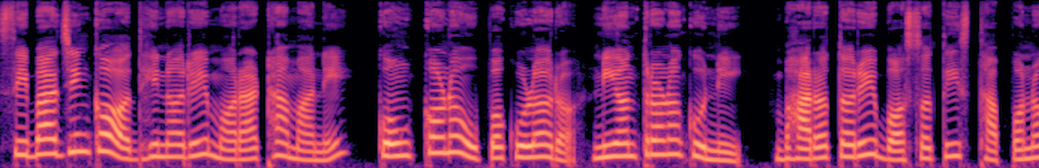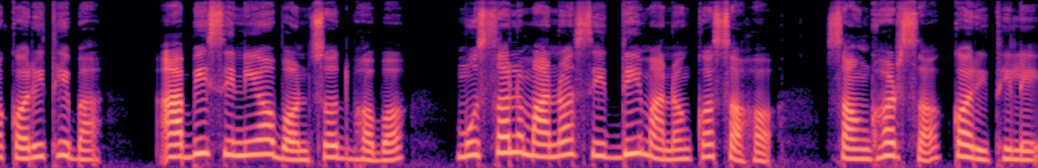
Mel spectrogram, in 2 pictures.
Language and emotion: Odia, neutral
